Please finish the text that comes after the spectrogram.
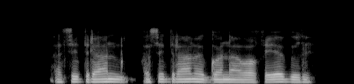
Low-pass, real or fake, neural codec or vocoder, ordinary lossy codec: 5.4 kHz; fake; codec, 16 kHz, 4 kbps, FunCodec, trained on Chinese and English, 50 frames a second; Opus, 64 kbps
